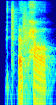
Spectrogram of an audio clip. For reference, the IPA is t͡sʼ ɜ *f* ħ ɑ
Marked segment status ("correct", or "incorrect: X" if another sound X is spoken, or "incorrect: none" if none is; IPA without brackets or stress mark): correct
